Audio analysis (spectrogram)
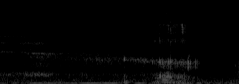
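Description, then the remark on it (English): A quiet slurping sip of a drink lasting a couple of seconds, breathy and wet with a slight rise toward the end, with no talking over it. “All right, let's take another sip of this.”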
